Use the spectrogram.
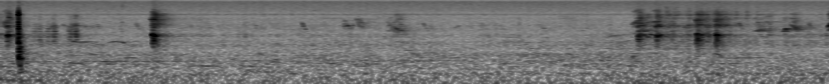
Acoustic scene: park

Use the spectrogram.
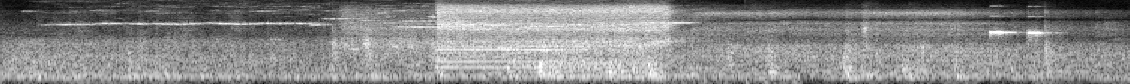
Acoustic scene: bus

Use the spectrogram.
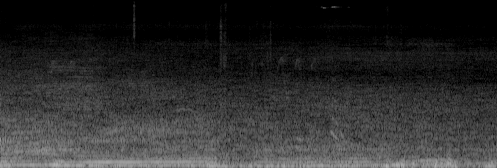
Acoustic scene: street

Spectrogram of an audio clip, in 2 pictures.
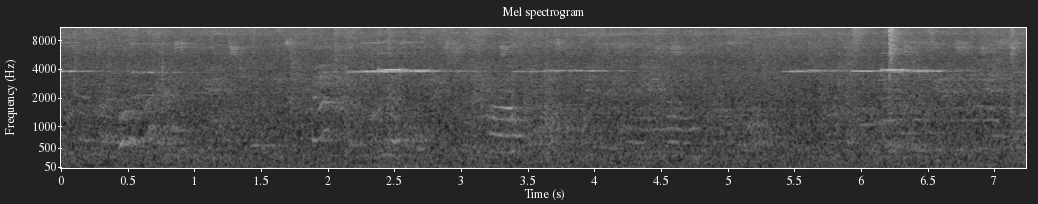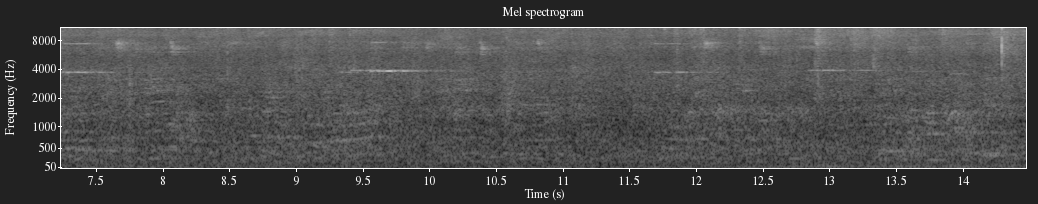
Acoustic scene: subway station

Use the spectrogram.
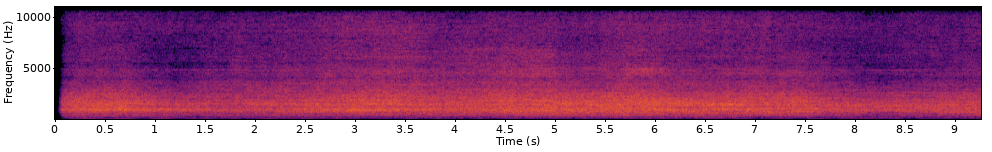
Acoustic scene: street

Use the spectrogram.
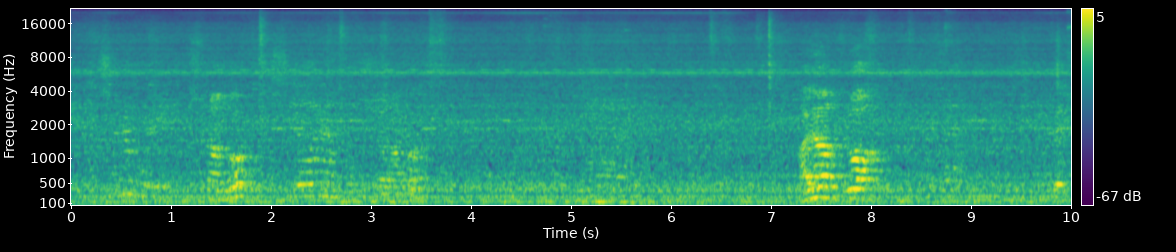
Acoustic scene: cafe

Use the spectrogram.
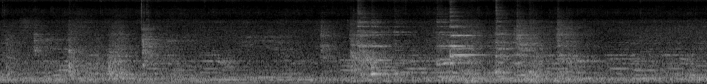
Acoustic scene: cafe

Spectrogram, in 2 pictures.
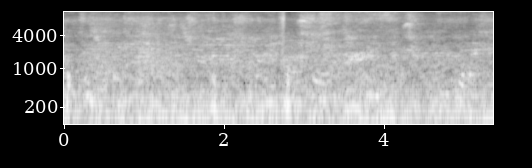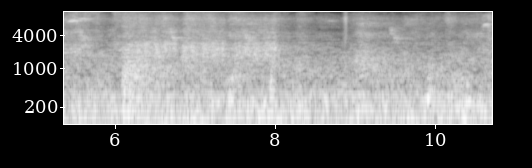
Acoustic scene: park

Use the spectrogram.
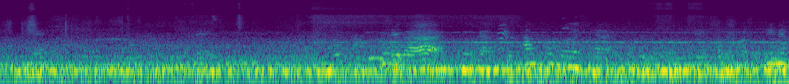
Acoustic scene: subway train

